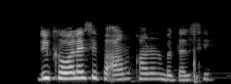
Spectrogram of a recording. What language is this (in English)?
Pashto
